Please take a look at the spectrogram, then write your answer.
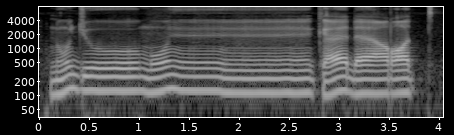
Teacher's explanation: Nujumun. Nah, di sini ada nun sukun bertemu dengan huruf kaf, maka hukumnya adalah ikhfa. Maka dibaca samar.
